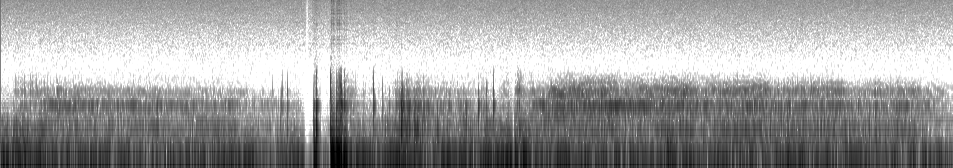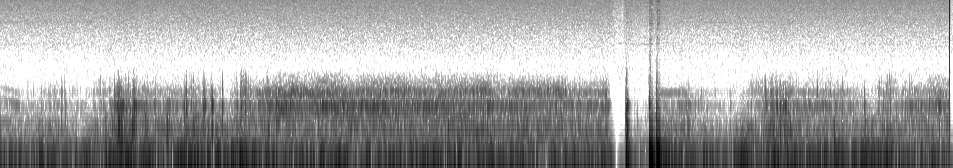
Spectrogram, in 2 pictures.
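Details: Prolonged musical, whistling wheezes throughout breathing with brief pauses, from an asthma patient and a COPD patient in acute exacerbation, with normal breath sounds between; wheezing from narrowed bronchi on inspiration or expiration.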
